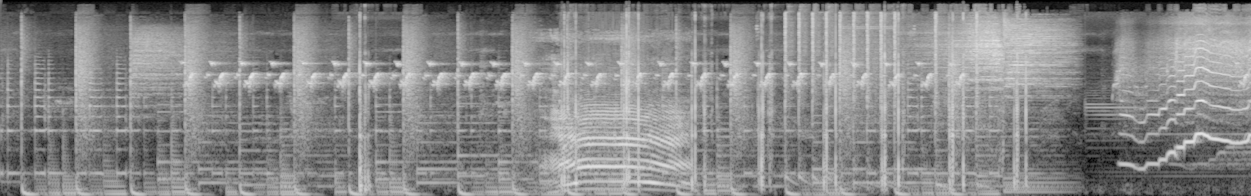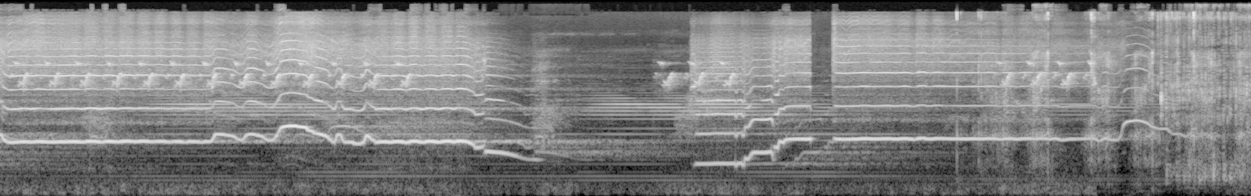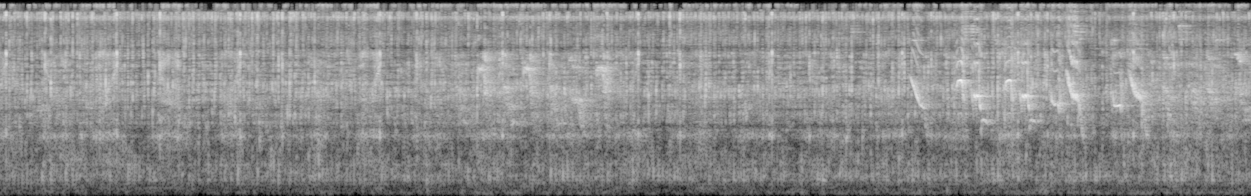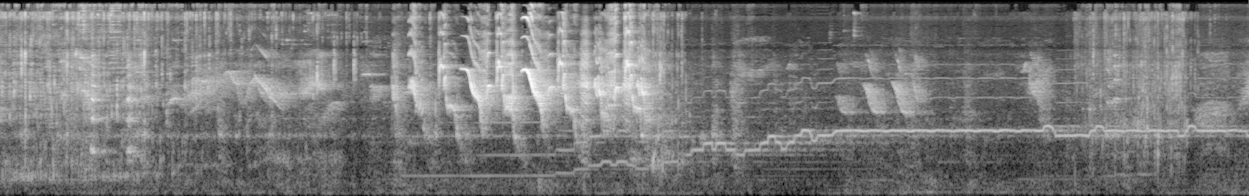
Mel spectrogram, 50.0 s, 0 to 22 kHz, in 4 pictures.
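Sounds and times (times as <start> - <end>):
running water: 1.8 - 50.0
birds chirping and squawking: 1.9 - 11.6, 14.2 - 20.1, 22.4 - 24.4, 29.4 - 31.4, 34.0 - 50.0
held flute note: 5.3 - 18.6, 19.4 - 24.6, 43.3 - 50.0.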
